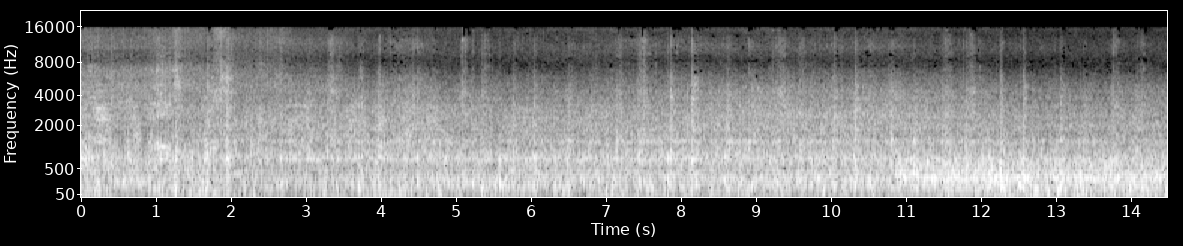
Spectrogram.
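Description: Tyres rumble and bump over a rough dirt road.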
